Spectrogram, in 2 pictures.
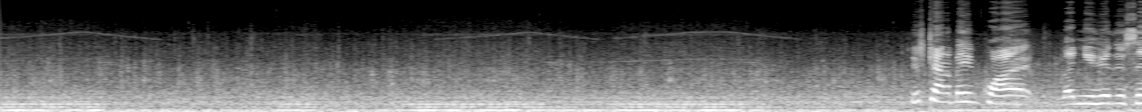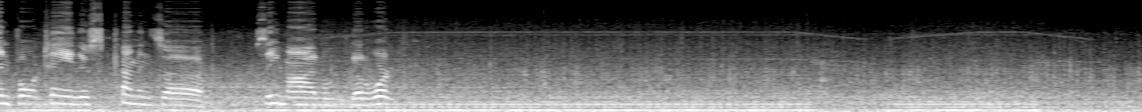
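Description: A truck engine hums steadily while driving on a road.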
